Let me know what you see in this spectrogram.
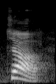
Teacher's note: तालव्य व्यंजन, जैसा कि कंठ से थोड़ा सा ऊपर आ जाएंगे अब हम, है ना। उच्चारण करते समय जीवा अग्र कठोर तालु को स्पर्श करता है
